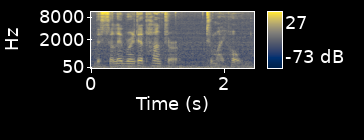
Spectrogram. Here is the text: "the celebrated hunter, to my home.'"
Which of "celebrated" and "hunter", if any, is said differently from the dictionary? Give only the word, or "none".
none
